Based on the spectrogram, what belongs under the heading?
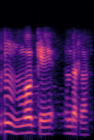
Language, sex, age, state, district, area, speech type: Tamil, male, 30-45, Tamil Nadu, Tiruvarur, rural, conversation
